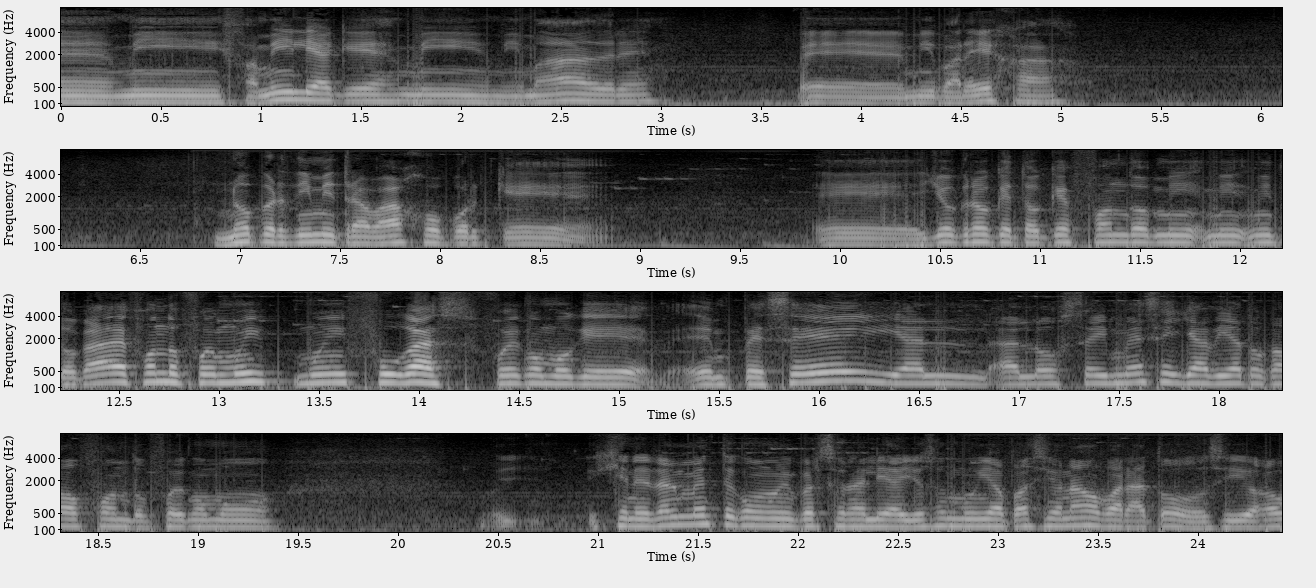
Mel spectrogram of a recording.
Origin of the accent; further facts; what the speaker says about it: Tocopilla, Antofagasta, Chile; Mira, yo vengo del norte del país, de una ciudad de... Bueno, yo vengo de Tocopilla.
